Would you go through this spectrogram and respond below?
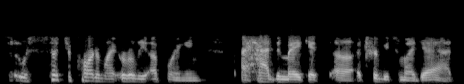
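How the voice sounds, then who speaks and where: A man's voice: medium pitch, lively intonation, quick pace, creaky, slightly rough, no echo. A man in his fifties tells long, winding stories as an interview guest, often breaking off and starting his sentences again. His voice comes through a thin, phone-like line with a very dry sound and no room around it. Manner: rambling, self-interrupting, laughs at himself. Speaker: singer-songwriter guest. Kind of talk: storytelling interview chat. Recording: tinny phone-line audio.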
